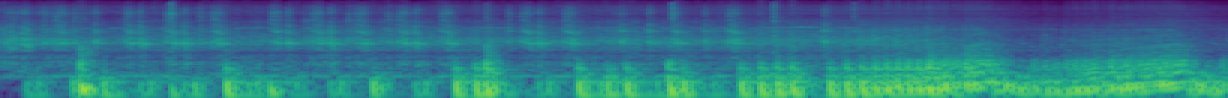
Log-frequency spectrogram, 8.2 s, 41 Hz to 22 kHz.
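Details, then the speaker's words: Kawasaki Ninja 250R, genuine cold start on low fuel after new fuel pump primed: uneven catching and sputtering builds into a steadier low idle; starts and settles normally. "Just waiting for the fuel to come through. But it is good. It's good. She's running."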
